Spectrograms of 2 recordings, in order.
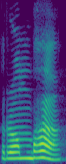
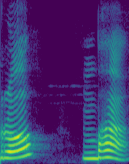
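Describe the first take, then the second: First: An 'm' sound joins the two syllables. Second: The syllables are said separately with no 'm'. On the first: The speaker calls it right. "ତ ଉଚ୍ଚାରଣ କେମିତି କରାଯିବ" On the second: The speaker calls it wrong. "Direct କେବେ ଯୁକ୍ତାକ୍ଷରକୁ ର ଭା ଏମିତି ଉଚ୍ଚାରଣ କରାଯାଏ ନାହିଁ"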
